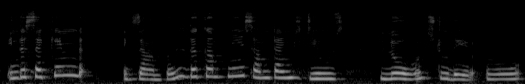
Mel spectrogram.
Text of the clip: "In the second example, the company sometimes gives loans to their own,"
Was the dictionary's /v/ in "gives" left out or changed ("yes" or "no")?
yes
